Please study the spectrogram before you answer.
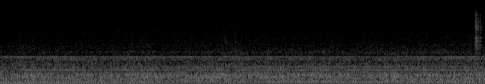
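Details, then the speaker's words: Dometic Penguin rooftop RV air conditioner, cover removed: steady low hum and fan rush with a fixed tone, vibration hum from a loose mounting bolt, usually fixed by tightening one of the four mounting bolts. "you notice that humming noise is usually as simple as just tightening up one of these four mounting bolts which is your three inch drive"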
